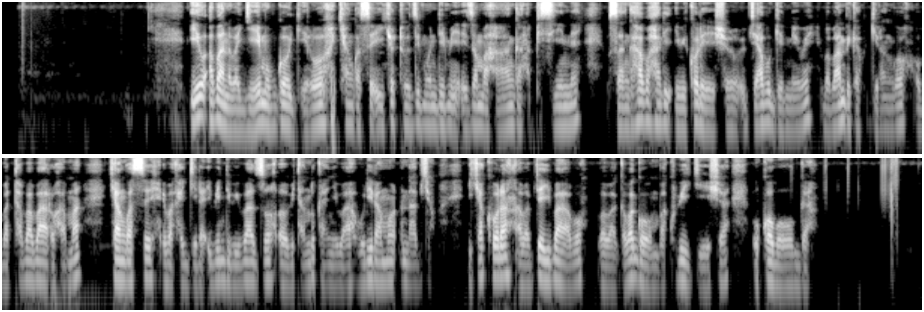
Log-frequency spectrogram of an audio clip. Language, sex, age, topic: Kinyarwanda, male, 25-35, education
